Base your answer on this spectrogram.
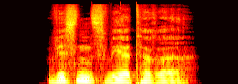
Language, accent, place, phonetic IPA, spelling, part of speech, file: German, Germany, Berlin, [ˈvɪsn̩sˌveːɐ̯təʁə], wissenswertere, adjective, De-wissenswertere.ogg
- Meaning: inflection of wissenswert: 1. strong/mixed nominative/accusative feminine singular comparative degree 2. strong nominative/accusative plural comparative degree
